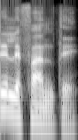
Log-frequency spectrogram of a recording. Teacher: O sea, tenemos la A que te exige abrir la boca grande, abierta como en la palabra casa. Luego pasamos a la e, que es un sonido medio. Y fíjate, te obliga a estirar los labios casi en una línea recta, como una pequeña tensión.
